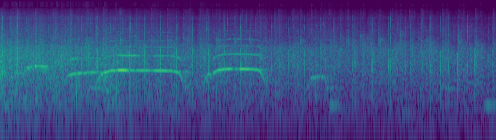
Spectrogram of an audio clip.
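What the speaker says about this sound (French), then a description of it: "on peut les applaudir, s'il vous plaît" Audience at an improv show applauds the performers, a steady wash of clapping that fades toward the end, with voices audible over it.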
